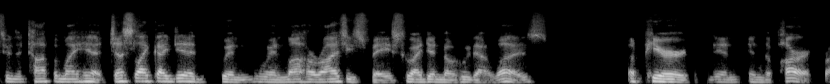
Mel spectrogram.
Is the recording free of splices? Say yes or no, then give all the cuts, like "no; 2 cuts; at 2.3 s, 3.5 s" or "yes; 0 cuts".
no; 2 cuts; at 2.1 s, 7.1 s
